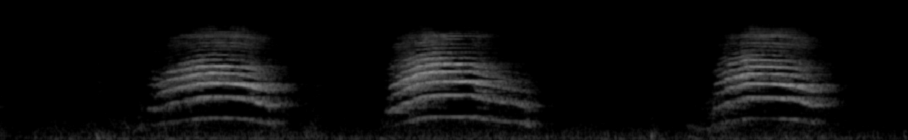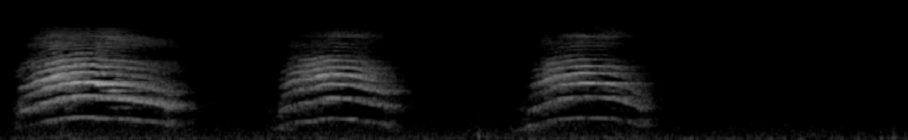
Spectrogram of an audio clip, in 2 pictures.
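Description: A cat meowing six times: long meows, each rising then falling in pitch, about two seconds apart.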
